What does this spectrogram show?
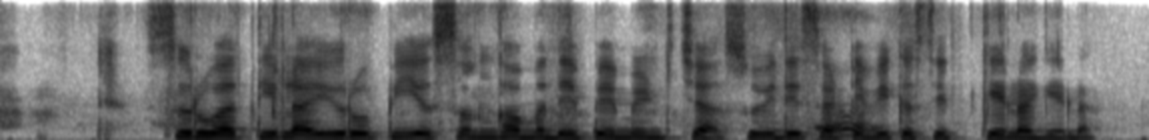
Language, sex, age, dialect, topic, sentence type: Marathi, female, 18-24, Northern Konkan, banking, statement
